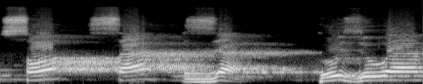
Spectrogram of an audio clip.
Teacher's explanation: dia yang berdesis, dia sifatnya sofir, desis. seperti bersiul.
